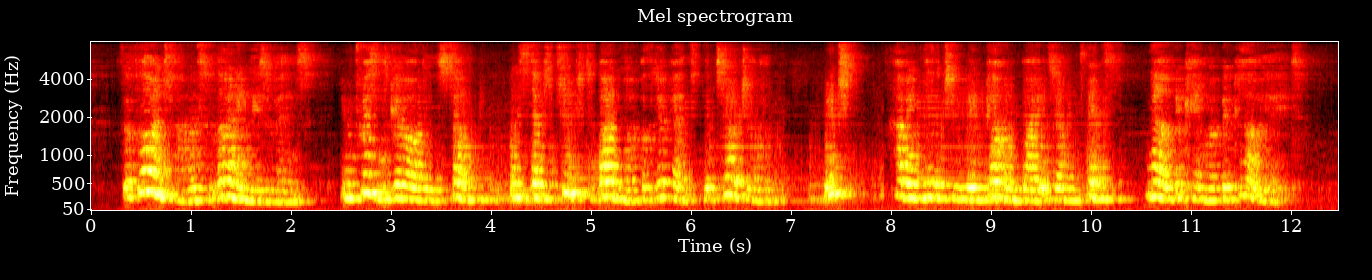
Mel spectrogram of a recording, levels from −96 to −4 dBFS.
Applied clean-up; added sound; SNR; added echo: neural separator model SepFormer DNS4.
